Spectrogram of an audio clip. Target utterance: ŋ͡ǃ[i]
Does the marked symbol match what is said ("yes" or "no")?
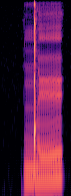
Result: no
